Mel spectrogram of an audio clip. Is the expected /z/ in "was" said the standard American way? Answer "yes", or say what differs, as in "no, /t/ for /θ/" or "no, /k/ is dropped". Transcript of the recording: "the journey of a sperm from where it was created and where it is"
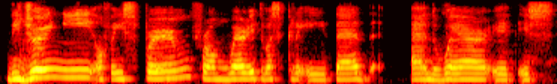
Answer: no, /s/ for /z/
